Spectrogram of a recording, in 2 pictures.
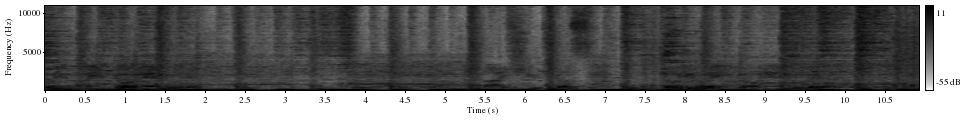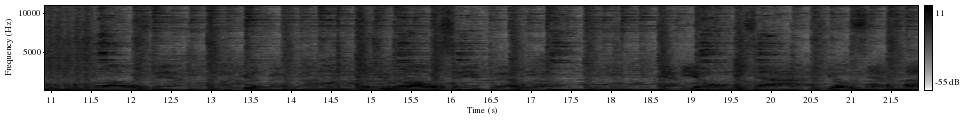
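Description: Rock band playing live: electric guitars, bass guitar and drum kit, loud and continuous, with a heavy bass and a steady drum beat.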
